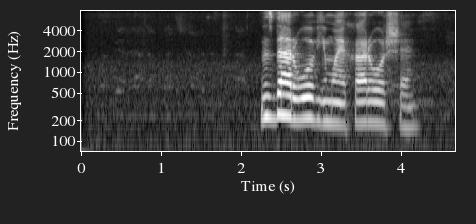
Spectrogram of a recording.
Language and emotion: Russian, positive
